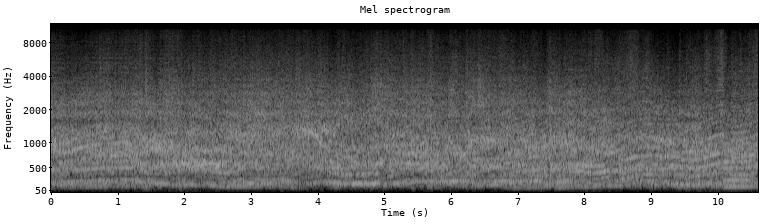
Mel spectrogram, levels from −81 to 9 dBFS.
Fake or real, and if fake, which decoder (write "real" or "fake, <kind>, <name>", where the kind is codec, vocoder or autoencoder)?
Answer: real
